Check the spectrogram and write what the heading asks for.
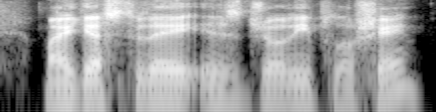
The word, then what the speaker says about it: Plauché: guest today is Jody plushie which I'm pronouncing as I would in French because I'm francophone but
